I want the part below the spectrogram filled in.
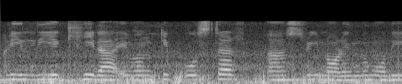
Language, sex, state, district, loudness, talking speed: Bengali, female, West Bengal, Jhargram, -16 LUFS, 165 wpm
